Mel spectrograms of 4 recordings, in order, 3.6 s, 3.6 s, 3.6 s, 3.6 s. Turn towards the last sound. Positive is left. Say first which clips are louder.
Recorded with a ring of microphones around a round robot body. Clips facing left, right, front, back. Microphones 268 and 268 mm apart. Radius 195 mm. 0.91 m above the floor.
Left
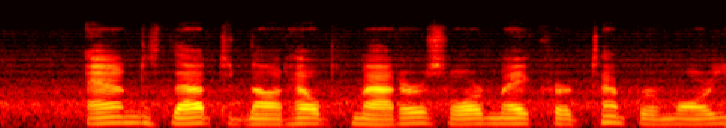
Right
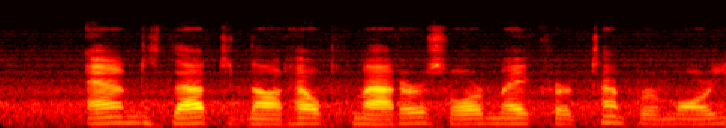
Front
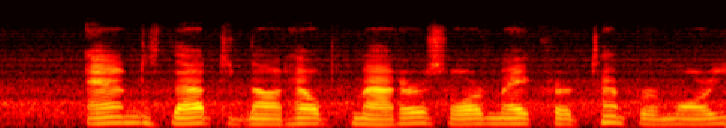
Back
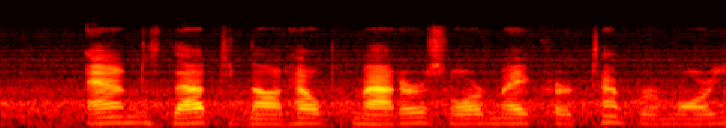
# left 3 dB, front 5 dB
turn(degrees=30)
